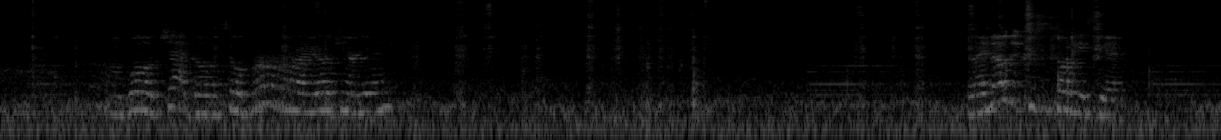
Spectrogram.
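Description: A pen scratches on cardboard.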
